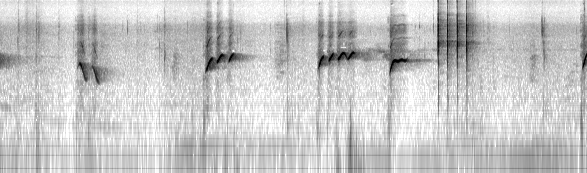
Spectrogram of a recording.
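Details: Sooty-headed bulbul kept at home gives short, clear whistled phrases, slurred up and down, in bursts every second or two, with one brief harsher chatter; a faint low hum underneath.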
